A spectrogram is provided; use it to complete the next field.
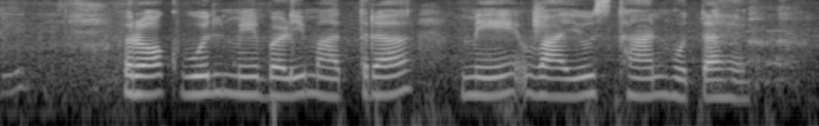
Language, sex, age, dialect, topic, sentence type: Hindi, female, 18-24, Marwari Dhudhari, agriculture, statement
